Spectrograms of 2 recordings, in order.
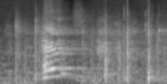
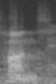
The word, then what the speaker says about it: Hans: Hands! Hands! First off, it's Hans. No! It's spelled H-A-N-S.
